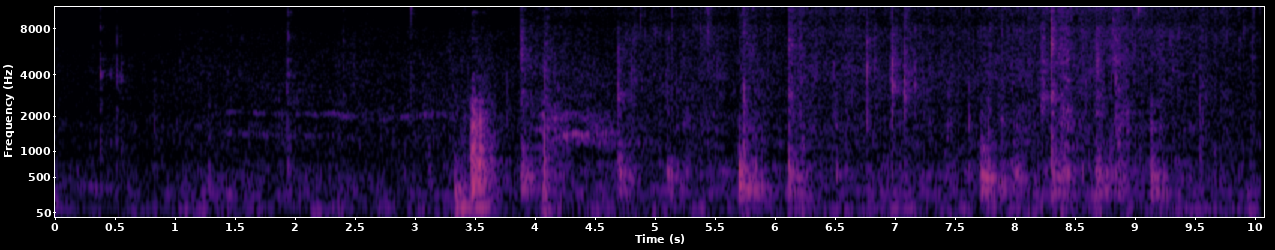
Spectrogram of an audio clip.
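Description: Sliced onions and green chillies fry in hot oil for egg fried rice, a steady close sizzle broken by repeated scraping stirs of a spatula against the pan.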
